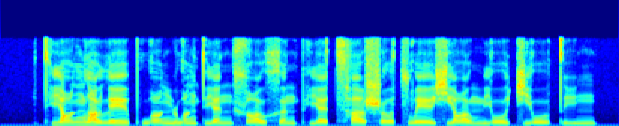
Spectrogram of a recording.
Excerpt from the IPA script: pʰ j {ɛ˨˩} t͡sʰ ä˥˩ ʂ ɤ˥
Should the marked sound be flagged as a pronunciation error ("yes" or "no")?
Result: yes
